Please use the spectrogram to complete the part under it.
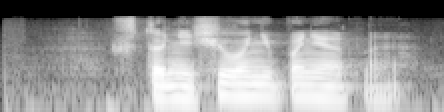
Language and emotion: Russian, neutral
